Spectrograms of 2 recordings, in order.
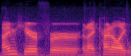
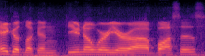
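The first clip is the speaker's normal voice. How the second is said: ordinary delivery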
